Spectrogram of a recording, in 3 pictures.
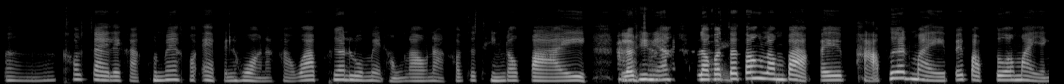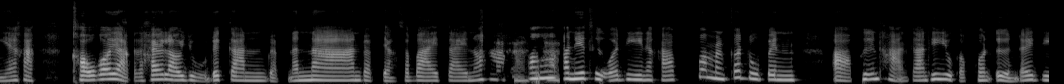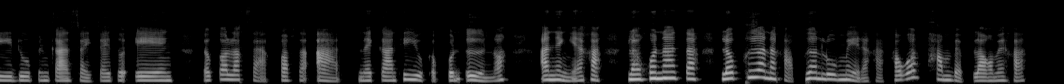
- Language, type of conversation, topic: Thai, podcast, มีคำแนะนำสำหรับคนที่เพิ่งย้ายมาอยู่เมืองใหม่ว่าจะหาเพื่อนได้อย่างไรบ้าง?
- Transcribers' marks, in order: none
